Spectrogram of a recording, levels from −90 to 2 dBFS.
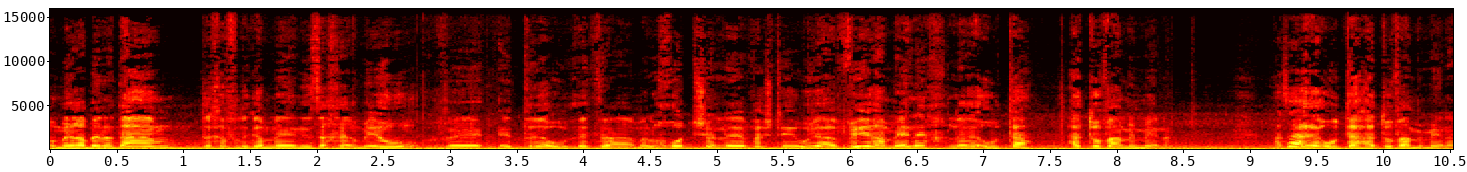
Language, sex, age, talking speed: Hebrew, male, 20-39, 130 wpm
